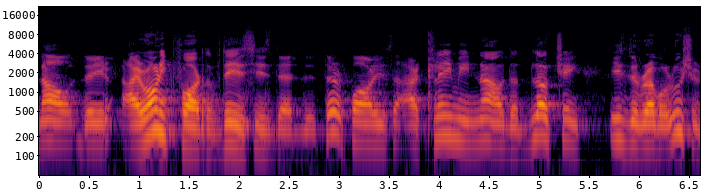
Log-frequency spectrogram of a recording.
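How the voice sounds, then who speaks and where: On a very clean recording with a silent background, a man with a Colombian accent speaks fairly slowly with lively intonation. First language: Spanish. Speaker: company representative speaker. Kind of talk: conference talk.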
